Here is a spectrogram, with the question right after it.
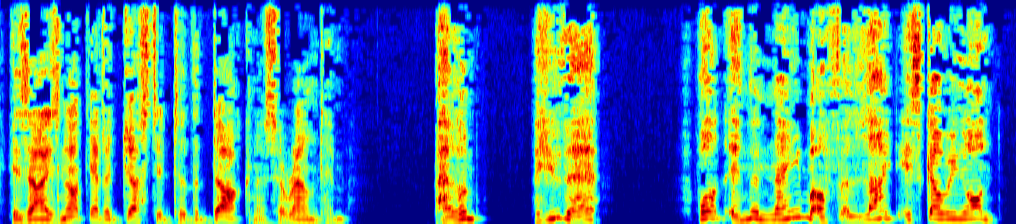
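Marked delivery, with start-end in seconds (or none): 3.2-7.5 high-pitched, rattled henchman voice; nervous thug, alarmed. Acted. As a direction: call out in mounting alarm for a missing partner.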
